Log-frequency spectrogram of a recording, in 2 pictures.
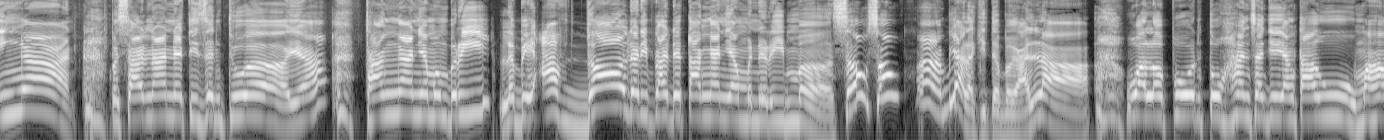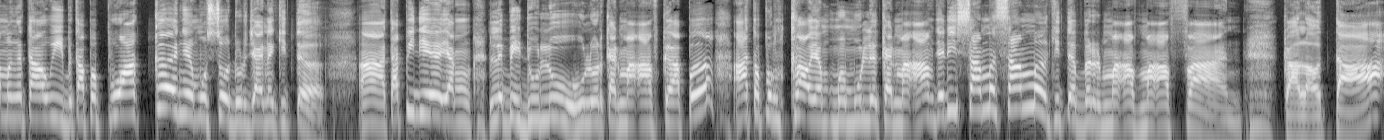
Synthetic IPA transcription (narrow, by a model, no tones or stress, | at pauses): iŋat̪̚pəsanãnːɛt̪izənt̪uəjət̪aŋanjaŋmə̃mbəɾiləbɪhʔafdɔldaɾipəɾadat̪aŋãnjaŋmə̃nə̃ɾimasosoabiarlahkit̪əbəɡala | walawpʊnt̪uɦansad͡ʒajaŋt̪aumãɦamə̃ŋət̪awibət̪apəpuakəɲəmusʊhdurd͡ʒanəkit̪əʔãt̪apidiəjaŋləbɪhduluhulʊrkanmaʔafkəapəʔat̪awpʊnŋkawjaŋmə̃mũləkanmaʔafd͡ʒadisamə̃samək̬it̪əbərmaʔafmaʔafa̰nkala̰wt̪aʔ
